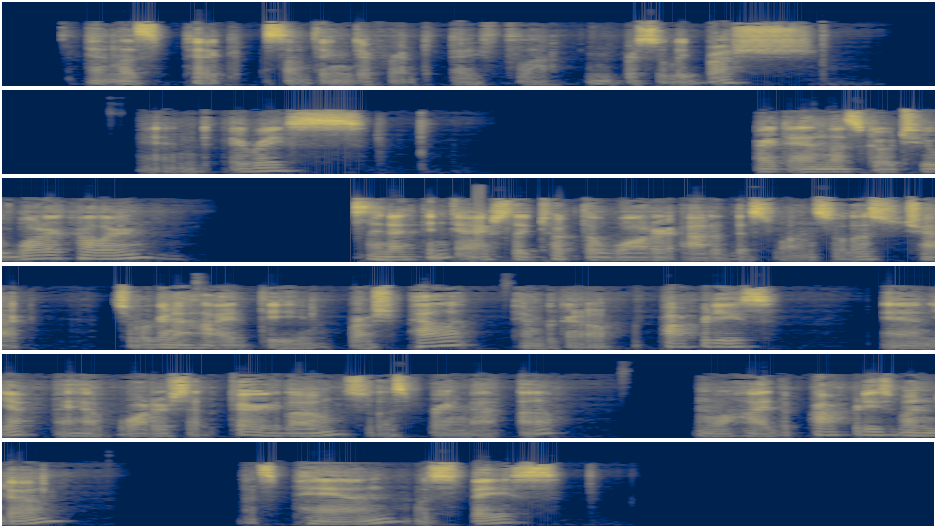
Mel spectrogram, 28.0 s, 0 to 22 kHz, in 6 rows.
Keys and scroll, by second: 7.2 5, 8.6 shift+w, 14.9 F8, 16.4 F4, 21.6 F4, 23.7 space.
